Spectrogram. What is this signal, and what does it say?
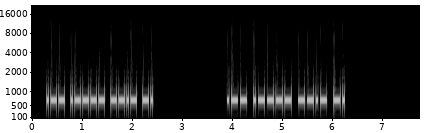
Morse code, heard as a keyed tone, about 29 wpm, 700 Hz. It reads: W1QN W1QN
